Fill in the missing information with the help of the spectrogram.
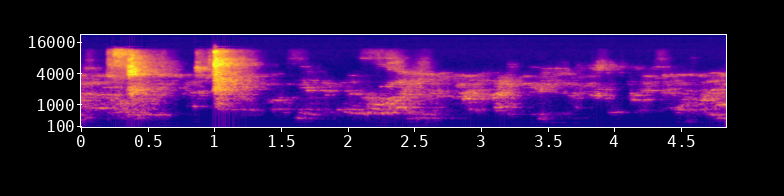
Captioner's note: people chattering indistinctly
